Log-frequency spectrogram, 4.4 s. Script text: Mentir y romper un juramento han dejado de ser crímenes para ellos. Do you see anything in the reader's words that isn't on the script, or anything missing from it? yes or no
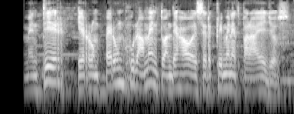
no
